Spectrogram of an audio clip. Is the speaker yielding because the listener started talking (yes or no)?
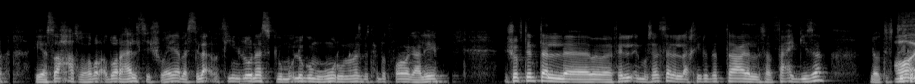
yes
